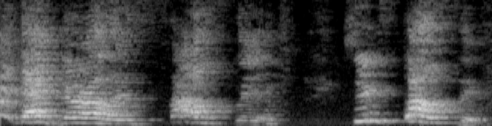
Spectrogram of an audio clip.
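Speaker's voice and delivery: gleeful loud praise; excited shout. Real, not acted. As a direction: hype it up after laughing. Laughing, hyped about the song.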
